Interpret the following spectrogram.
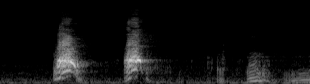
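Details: Lhasa Apso barking at a hedgehog: two sharp, loud barks about 0.7 seconds apart, followed by softer, lower whining yelps.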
